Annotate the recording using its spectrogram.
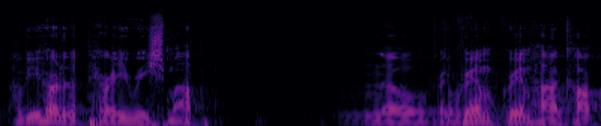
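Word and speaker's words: Piri Reis: r i s that's that's it but it's pronounced Perry re and the pray re map was mapped in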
